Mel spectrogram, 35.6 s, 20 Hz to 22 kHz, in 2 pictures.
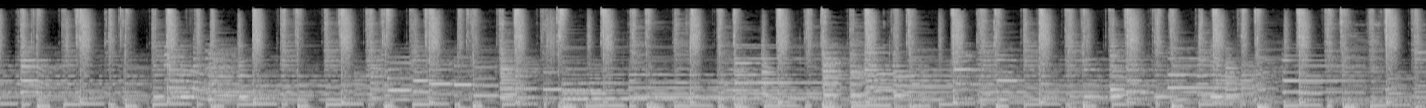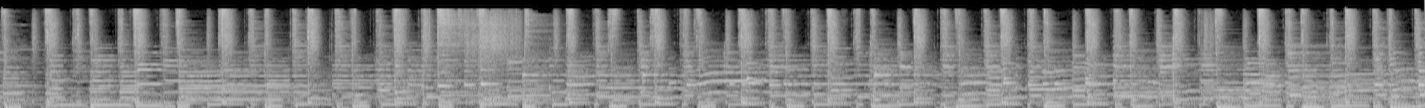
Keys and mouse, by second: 4.1 KP_7, 6.2 click, 6.7 shift+a, 8.2 s, 10.3 d, 10.7 f, 11.0-12.1 drag, 11.6 i, 14.6 a, 14.7 a, 15.2 a, 16.3 b, 17.2 p, 18.1 Tab, 18.9 click, 19.4 Tab, 20.3 a, 20.5 a, 20.9 ctrl+n, 22.4 click, 22.7-23.8 right drag, 23.8-24.9 drag, 27.7 click, 27.9-29.0 right drag, 29.0 x, 33.4-34.5 drag, 35.3-35.6 drag.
